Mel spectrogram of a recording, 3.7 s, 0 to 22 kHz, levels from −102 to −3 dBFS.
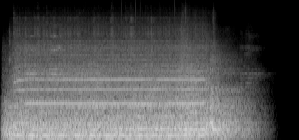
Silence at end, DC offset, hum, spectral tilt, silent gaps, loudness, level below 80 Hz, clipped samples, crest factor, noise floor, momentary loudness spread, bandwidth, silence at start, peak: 0.55 s; under 0.1%; none; -8 dB/octave; none; -25 LUFS; -36 dBFS; under 0.1%; 14 dB; -64 dBFS; 8 LU; 9.4 kHz; 0 s; -12 dBFS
